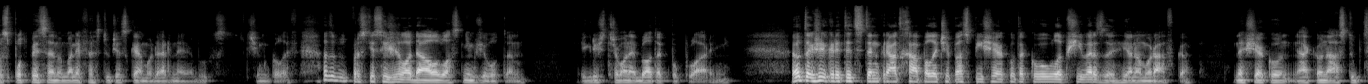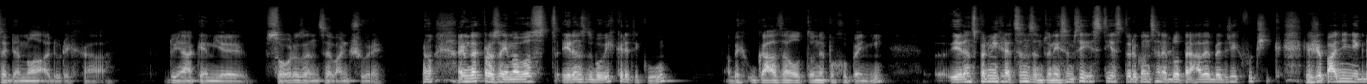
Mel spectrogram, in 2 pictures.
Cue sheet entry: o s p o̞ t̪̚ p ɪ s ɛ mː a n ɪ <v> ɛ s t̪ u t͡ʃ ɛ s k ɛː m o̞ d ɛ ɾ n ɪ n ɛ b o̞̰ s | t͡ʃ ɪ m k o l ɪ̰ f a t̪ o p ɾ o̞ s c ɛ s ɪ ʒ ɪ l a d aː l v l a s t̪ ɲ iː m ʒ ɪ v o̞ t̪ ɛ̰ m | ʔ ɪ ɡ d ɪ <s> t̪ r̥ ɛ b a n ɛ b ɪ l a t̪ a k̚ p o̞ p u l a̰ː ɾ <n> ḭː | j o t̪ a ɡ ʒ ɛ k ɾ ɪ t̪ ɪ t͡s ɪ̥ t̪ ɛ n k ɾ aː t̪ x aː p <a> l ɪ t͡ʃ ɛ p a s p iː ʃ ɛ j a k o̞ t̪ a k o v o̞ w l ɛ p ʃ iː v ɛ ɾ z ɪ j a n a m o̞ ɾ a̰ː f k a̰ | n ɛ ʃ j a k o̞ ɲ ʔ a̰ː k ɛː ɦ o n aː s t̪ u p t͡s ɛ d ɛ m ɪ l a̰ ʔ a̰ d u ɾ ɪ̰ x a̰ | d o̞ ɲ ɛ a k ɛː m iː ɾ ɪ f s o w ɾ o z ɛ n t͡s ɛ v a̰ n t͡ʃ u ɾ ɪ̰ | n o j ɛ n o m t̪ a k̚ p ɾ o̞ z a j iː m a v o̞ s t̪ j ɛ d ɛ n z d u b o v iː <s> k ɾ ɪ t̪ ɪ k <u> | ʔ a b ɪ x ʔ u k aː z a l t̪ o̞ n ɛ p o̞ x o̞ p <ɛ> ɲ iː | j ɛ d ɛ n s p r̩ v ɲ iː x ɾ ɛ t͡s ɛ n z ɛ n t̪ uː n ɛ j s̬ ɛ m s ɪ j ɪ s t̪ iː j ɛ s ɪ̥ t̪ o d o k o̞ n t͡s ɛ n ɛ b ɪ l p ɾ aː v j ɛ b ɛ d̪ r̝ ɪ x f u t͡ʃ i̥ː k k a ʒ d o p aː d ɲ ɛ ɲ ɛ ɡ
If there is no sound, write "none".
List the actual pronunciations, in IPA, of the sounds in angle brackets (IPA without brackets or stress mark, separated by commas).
f, ʃ, ɲ, a, x, uː, ɛ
